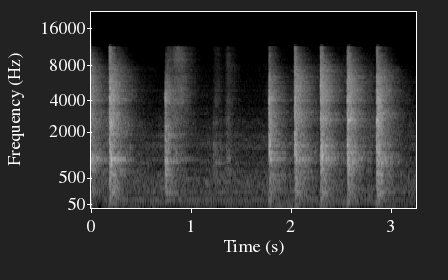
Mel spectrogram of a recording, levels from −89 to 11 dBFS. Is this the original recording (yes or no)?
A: no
